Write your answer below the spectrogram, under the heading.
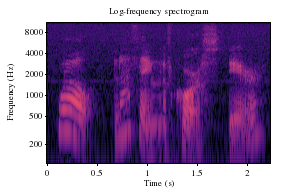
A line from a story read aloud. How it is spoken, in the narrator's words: faltered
